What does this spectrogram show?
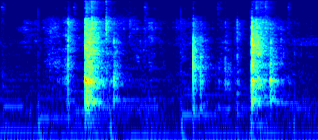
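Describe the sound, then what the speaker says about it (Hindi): Ice cubes dropped into a mug for a sweet milk drink, landing in two sharp clattering bursts, each followed by a brief rattle, close and loud against a quiet background. "साथ इसमें मैं क्यूब्स डालूंगी"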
